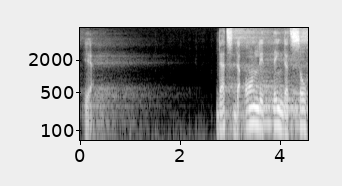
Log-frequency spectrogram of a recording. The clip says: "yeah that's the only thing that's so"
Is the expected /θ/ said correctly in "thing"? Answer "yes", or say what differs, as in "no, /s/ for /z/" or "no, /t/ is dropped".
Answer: yes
